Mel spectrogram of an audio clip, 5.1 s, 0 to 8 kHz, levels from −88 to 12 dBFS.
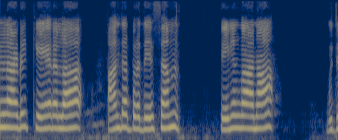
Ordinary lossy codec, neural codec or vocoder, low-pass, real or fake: none; codec, 16 kHz, 2 kbps, FreqCodec, larger model; none; fake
